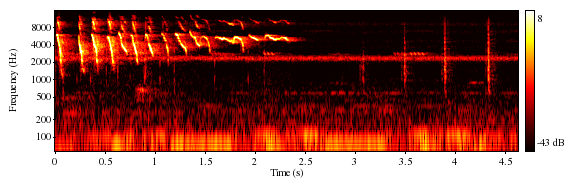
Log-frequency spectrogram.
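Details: Energetic lesser green leafbird song in the kapas tembak style: a rapid burst of high, falling chirps that runs into a thin descending trill, then stops, leaving a steady high hum and faint clicks.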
